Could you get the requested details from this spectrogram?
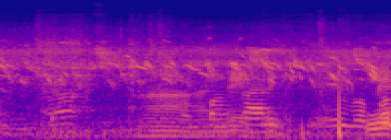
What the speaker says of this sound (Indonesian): ini peternakan itik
